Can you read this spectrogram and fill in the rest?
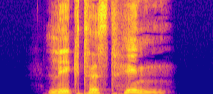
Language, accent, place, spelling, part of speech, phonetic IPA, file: German, Germany, Berlin, legtest hin, verb, [ˌleːktəst ˈhɪn], De-legtest hin.ogg
- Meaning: inflection of hinlegen: 1. second-person singular preterite 2. second-person singular subjunctive II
